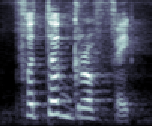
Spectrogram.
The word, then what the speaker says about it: photographic: So, where is the primary stress? The primary stress is on gra. Okay, gra. The secondary stress is, with this mark, is on pho. So, photographic, photographic, photographic. Okay, so this one should sound very stress, louder, longer, and stress.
